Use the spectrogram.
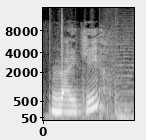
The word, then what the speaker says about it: Nike: Nike. We actually get rid of the last I.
